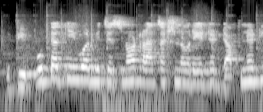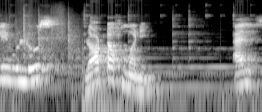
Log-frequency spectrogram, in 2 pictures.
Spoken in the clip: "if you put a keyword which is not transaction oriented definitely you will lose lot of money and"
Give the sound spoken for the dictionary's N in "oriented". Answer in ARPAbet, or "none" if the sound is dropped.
none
